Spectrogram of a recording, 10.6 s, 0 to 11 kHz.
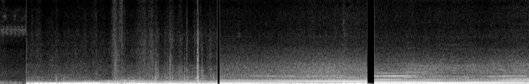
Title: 2011 Honda Accord coupe -K24Z3 *Exhaust Leak* 3rd gear pull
